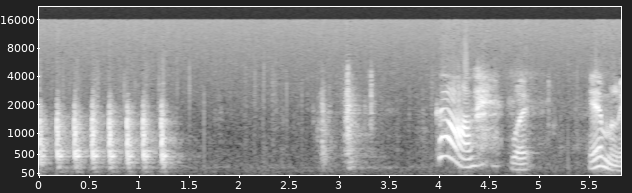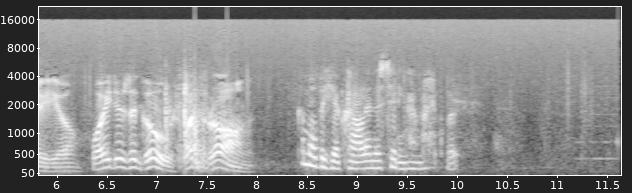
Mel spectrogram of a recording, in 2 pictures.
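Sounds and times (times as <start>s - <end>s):
sharp loud knocks on a door: 0.0s - 1.5s
speech: 4.2s - 10.2s.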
